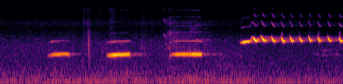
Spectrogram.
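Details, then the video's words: Afternoon song of a white-rumped shama: three separate steady whistled notes, a brief click, then a fast run of about a dozen rapid, evenly repeated high notes, clear and loud. "MURAI BATU bird singing in the afternoon"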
